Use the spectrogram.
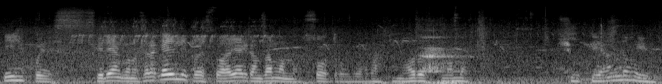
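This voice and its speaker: A man's voice: on the high side, a little fast. A man with a Guatemalan accent, chatting casually and teasingly as a vlogger interviewing guests on an outdoor lakeside terrace, laughing often. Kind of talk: casual chat. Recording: outdoor noise behind.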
